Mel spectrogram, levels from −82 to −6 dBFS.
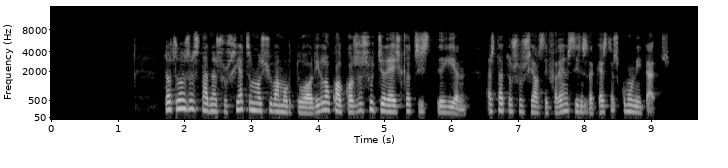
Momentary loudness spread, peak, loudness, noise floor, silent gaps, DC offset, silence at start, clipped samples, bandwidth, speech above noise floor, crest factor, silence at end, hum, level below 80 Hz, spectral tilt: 5 LU; -14 dBFS; -33 LUFS; -63 dBFS; none; under 0.1%; 1.7 s; under 0.1%; 7.6 kHz; 30 dB; 20 dB; 0.45 s; none; -74 dBFS; -3 dB/octave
